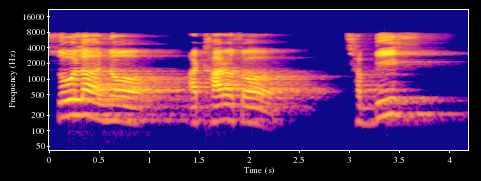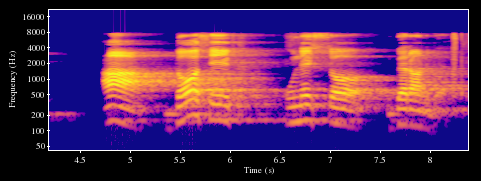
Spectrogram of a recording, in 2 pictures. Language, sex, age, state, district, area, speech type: Maithili, male, 45-60, Bihar, Supaul, urban, spontaneous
